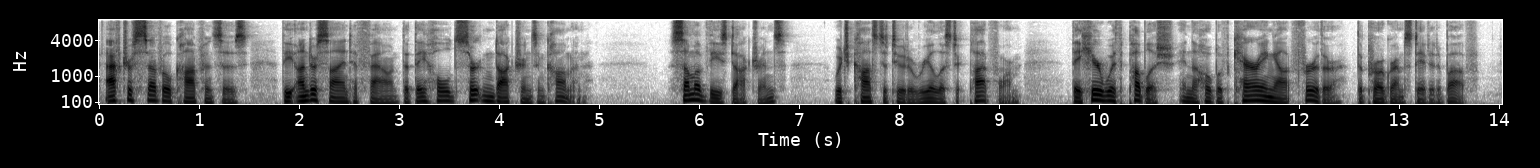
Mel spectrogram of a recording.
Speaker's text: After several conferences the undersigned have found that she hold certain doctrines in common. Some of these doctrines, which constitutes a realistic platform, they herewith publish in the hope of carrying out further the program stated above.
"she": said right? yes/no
no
